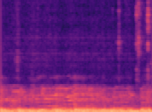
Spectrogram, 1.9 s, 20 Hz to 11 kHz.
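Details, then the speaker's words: JBL EON 515XT bi-amped active speaker with an active crossover, playing music: deep bass but no highs, dull and muffled, and the treble control has no effect. Only the bass speaker works; the horn/tweeter gives no output. "well I can tell you only the bass speaker is working"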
